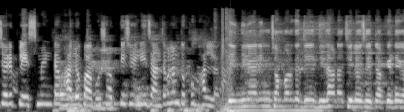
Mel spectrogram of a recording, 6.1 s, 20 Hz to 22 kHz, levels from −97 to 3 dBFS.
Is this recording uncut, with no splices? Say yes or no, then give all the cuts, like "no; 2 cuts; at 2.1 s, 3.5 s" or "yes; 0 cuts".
no; 1 cut; at 3.3 s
